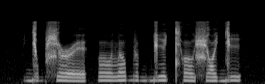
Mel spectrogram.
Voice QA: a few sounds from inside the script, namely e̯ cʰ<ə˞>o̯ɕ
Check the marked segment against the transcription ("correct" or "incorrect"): incorrect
